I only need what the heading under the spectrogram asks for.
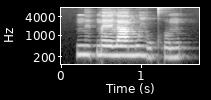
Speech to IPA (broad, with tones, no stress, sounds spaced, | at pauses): ŋ yː˨ k̚ m ɛː˨ l aː˨˧ ŋ w iː˨˩ w kʰ ʊ˨˧ ŋ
